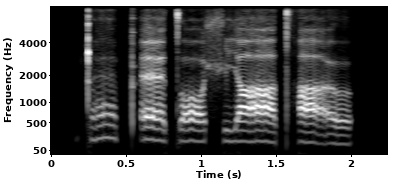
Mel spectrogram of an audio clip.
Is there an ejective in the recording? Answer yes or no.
yes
